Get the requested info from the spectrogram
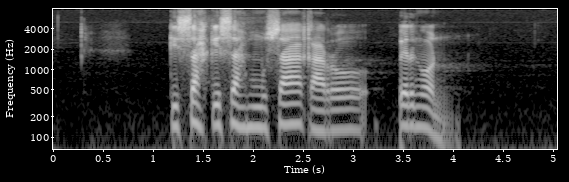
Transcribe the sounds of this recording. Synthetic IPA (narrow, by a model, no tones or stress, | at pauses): kisahkisahmusakaɾo | piɾŋɔn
